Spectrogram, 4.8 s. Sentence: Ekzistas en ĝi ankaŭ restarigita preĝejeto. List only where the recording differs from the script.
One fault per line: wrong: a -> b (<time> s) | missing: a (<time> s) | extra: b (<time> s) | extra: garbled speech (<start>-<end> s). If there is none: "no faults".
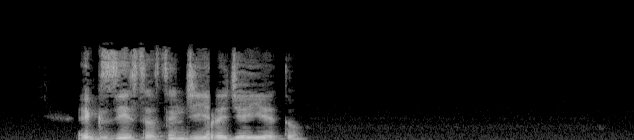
missing: ankaŭ restarigita (1.5 s)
